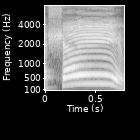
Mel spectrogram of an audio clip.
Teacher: Sebelum wawu sukun berharokat fathah, kemudian ya sebelum ya sukun berharokat fathah, ini bacanya lin ya, harus halus, lembut, miring. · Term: bacaan lin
